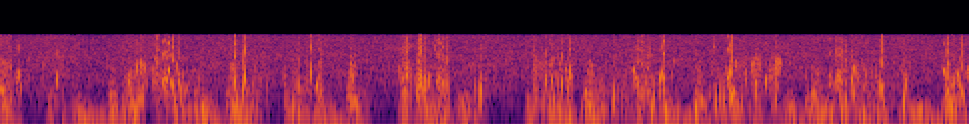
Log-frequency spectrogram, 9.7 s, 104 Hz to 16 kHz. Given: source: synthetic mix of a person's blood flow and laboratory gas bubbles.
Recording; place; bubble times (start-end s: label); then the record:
Doppler ultrasound of blood flow; precordium
0.00-0.25 s: bubbles
0.54-0.61 s: bubbles
1.20-2.17 s: bubbles
2.29-2.71 s: bubbles
2.82-3.26 s: bubbles
3.48-3.58 s: bubbles
3.96-4.53 s: bubbles
4.71-4.88 s: bubbles
5.29-5.75 s: bubbles
5.82-5.84 s: bubbles
5.96-6.74 s: bubbles
6.92-7.00 s: bubbles
7.07-7.82 s: bubbles
8.02-8.22 s: bubbles
8.26-8.89 s: bubbles
8.99-9.09 s: bubbles
9.40-9.70 s: bubbles
From the record:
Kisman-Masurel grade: 343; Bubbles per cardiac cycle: rolling drumbeat, 9 or more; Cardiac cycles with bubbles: 100%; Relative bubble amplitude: loud (0.450 to 0.775); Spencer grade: 3 (all of the cardiac periods contain showers or single bubble signals, but not dominating or overriding the cardiac motion signals); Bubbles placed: anywhere in the cardiac cycle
